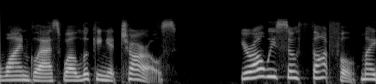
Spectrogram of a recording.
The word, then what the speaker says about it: Charles: glass while looking at Charles you're always so thoughtful my dear husband she replied Charles pronounced the French way as charl looked like typical Euro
